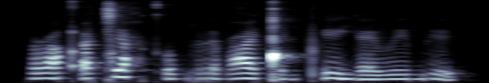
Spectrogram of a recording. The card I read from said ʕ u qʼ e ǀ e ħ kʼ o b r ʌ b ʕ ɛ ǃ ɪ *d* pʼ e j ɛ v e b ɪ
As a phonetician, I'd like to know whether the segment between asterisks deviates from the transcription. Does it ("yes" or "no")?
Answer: no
